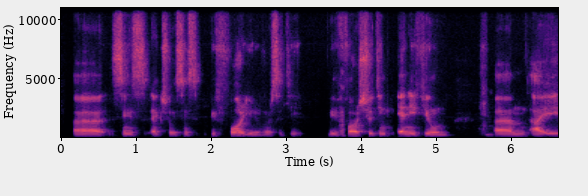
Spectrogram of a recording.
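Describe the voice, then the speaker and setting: At a fairly slow pace, a man with a Portuguese accent speaks in a fairly low, dark, mellow tone with monotone, flat intonation. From Portugal, Lisbon. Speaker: filmmaker. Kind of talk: casual interview chat. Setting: video call. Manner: halting.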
